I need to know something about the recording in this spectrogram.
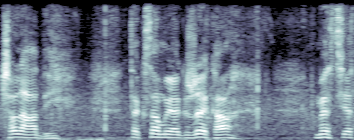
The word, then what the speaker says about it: Chaladi: Natomiast lodowiec, na którym wczoraj byłem, czyta się właśnie Chaladi.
